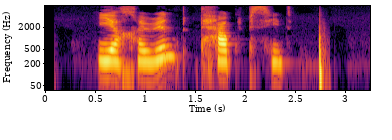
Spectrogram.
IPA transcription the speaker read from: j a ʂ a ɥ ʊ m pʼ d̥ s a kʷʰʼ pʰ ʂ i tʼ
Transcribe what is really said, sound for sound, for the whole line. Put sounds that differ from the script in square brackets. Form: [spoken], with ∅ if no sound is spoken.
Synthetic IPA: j a [χ] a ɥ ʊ [n] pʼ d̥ [ħ] a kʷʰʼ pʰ [s] i tʼ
